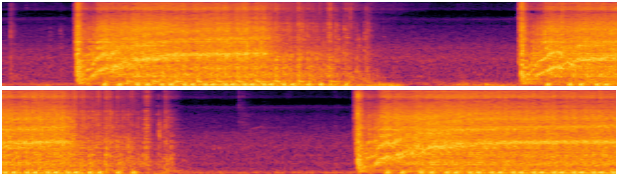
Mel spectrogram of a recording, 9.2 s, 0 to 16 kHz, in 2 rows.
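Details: Husqvarna Z254 mower with an apparently swapped engine, spark plugs seemingly mis-gapped: after choke and carb spray, three tries each catch, run ragged about two seconds, then fade out. Owner suspects flooding or poor venting.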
